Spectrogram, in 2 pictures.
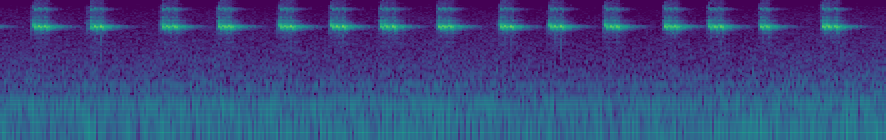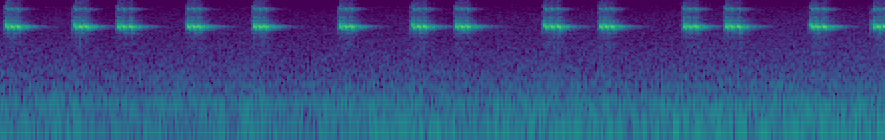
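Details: Crickets calling at night, crisp high chirps in a fairly even run of about two per second, sometimes paired closely, against a hushed backdrop with a faint steady drone.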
